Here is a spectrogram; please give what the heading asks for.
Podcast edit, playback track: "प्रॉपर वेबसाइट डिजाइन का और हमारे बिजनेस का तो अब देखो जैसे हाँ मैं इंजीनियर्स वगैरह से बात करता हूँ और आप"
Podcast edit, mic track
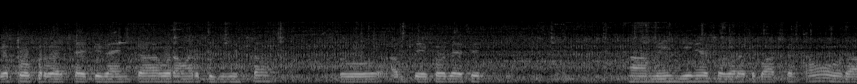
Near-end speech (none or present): none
